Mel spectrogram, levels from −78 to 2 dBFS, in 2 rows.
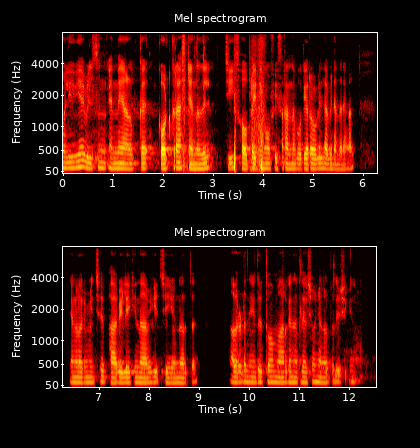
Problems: low volume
